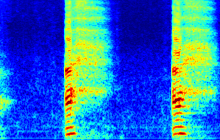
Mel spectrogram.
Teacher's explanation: yang menempel atau yang mendekat adalah tengah tenggorokan yaitu bagian dari katup tenggorokan yang disebut dengan lisan wismar atau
